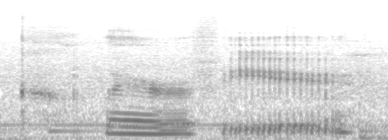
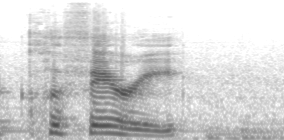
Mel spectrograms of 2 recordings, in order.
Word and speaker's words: Clefairy: And then Clarify or Clefairy. I've been mispronouncing it my entire life.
